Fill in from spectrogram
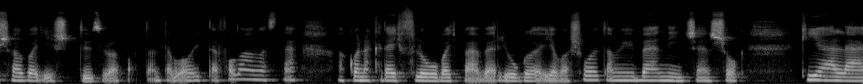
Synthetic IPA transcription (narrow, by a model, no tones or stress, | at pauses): ʃɒbvɒɟiʃt̪yːzrø̰ːlpɒt̪ːɒ̰nt̪ɒ̰bɒ̰ɦoɟ̚t̪ːɛfo̞ɡɒlmɒst̪aːlɒkːornɛkɛd̪ɛɟfloːvɒɟpa̰vɛ̰rjuɡjɒ̰vɒ̰ʃolt̪ɒmibɛnːint͡ʃɛnʃo̞kː | iaːlːaː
